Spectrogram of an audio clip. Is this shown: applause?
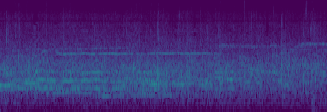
yes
